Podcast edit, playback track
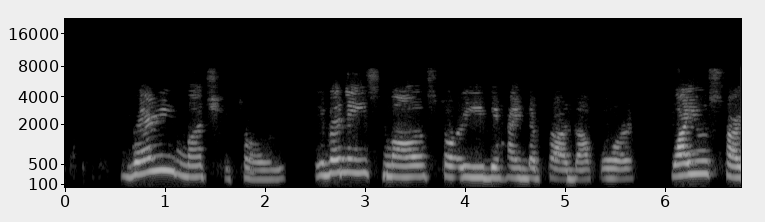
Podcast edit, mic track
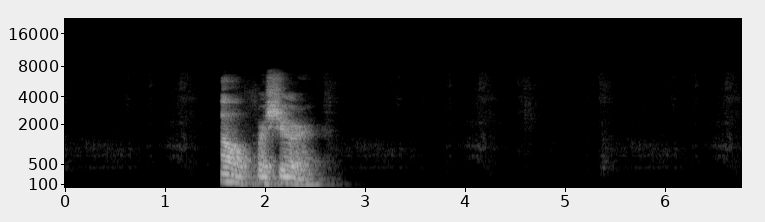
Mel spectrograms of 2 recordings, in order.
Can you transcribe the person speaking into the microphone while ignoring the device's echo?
Oh, for sure.

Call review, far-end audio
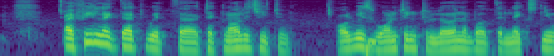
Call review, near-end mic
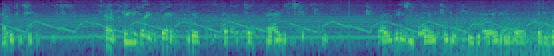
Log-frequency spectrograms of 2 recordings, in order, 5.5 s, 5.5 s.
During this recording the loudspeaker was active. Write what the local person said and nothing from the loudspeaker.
none

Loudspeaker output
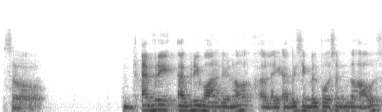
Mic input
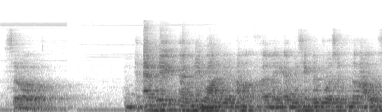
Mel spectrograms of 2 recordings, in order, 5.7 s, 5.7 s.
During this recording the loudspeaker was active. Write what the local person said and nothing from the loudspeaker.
Mm-hmm.

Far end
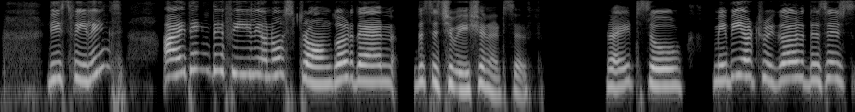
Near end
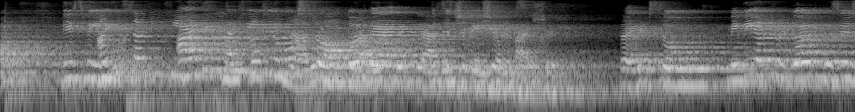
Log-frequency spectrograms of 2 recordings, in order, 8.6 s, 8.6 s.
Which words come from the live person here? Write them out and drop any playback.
Understanding feelings help us to navigate life with clarity and compassion.

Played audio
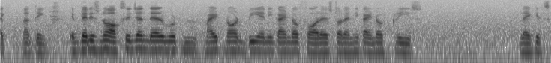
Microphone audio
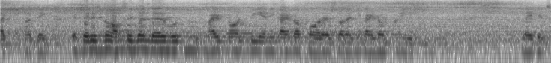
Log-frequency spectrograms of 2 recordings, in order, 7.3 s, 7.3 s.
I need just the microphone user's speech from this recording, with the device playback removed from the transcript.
none

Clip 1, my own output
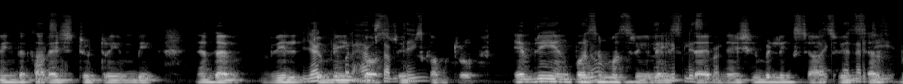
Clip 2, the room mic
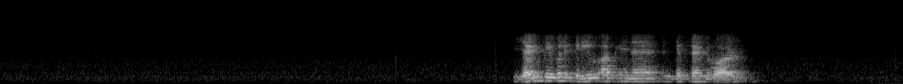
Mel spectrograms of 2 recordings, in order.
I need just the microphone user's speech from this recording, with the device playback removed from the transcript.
young people grew up in a different world,

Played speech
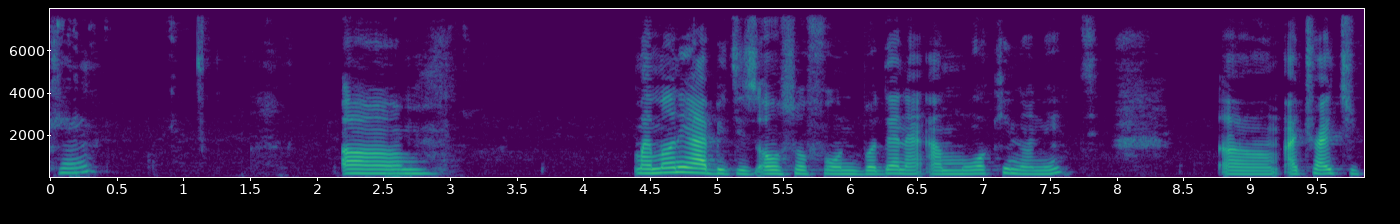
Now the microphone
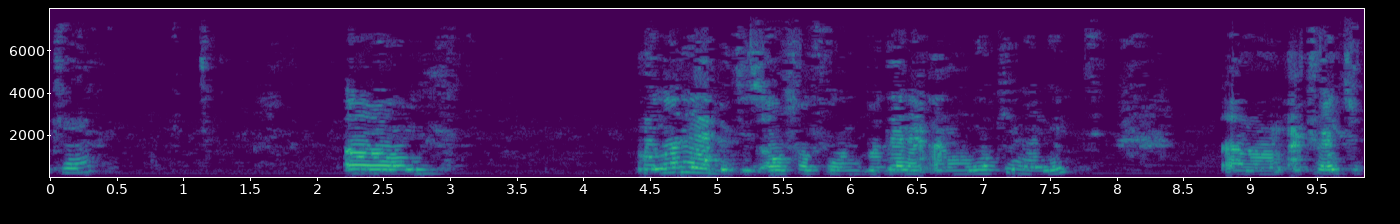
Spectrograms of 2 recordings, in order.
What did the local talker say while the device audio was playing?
none

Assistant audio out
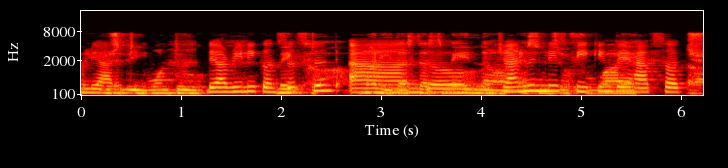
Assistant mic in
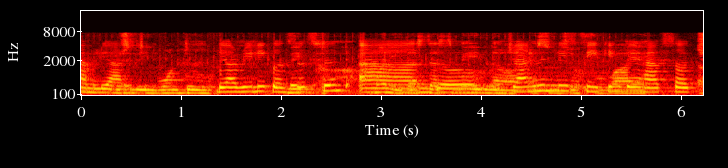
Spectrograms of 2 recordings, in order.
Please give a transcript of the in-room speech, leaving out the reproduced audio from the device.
none

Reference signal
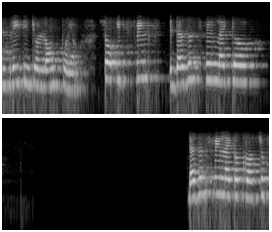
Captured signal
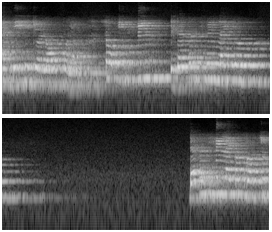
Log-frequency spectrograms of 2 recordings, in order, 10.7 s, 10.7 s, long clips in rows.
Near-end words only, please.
none

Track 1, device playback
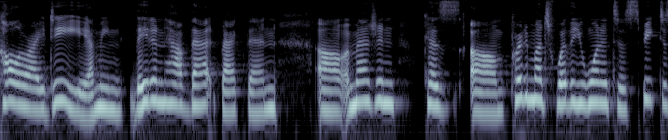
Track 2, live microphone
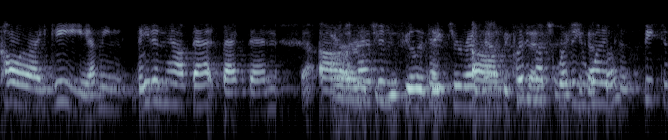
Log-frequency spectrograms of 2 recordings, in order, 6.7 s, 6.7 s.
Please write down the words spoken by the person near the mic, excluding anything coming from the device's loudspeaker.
Uh, Are do you feel in danger right now because that information got sold?

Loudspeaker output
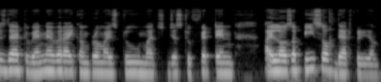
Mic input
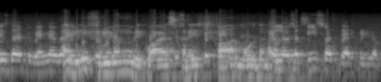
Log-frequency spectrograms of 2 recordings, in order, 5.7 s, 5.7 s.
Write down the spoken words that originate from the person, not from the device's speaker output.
I believe freedom requires courage far more than confidence.

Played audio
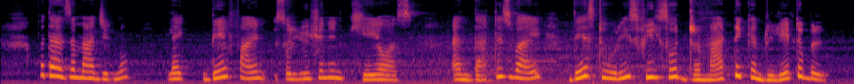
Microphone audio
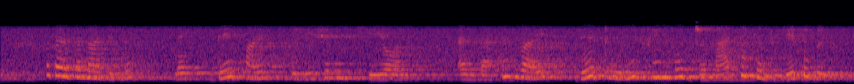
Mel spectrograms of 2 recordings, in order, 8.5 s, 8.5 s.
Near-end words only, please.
none

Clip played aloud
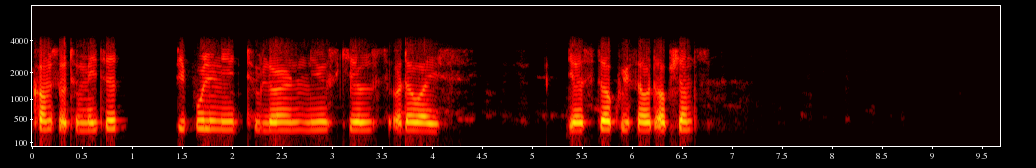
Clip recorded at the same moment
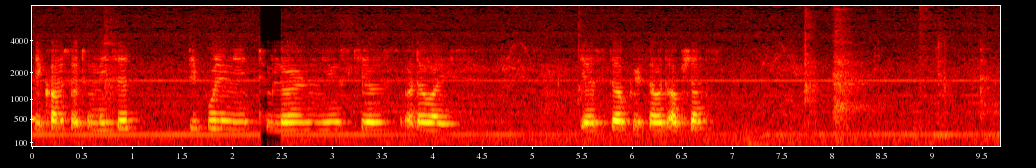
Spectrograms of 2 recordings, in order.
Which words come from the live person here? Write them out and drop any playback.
none

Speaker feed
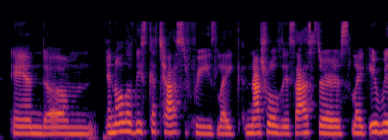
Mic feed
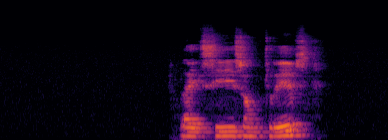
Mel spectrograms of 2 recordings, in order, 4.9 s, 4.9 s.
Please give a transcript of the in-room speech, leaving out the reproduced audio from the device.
like see some clips,

